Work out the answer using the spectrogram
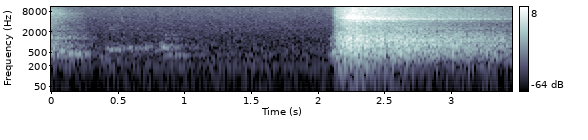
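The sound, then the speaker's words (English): A slow deep breath taken as a calming exercise: a faint, soft inhale, then a sudden loud, airy exhale that holds and gradually tapers off. “Just a deep breath. I call it 5 in, 5 out. Count for 5.”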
